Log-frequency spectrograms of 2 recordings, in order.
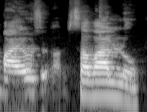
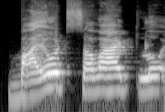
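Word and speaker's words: Biot–Savart: तो उसको ही हम बायो सवार लो देखो यहां पर दोनों में टी साइलेंट रहता है बायोट सवा लो ऐसा नहीं बोलना है ओके तो बायोसवार लो प्रोनाउंस सवार सावर जो भी बोलो को चलेगा।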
